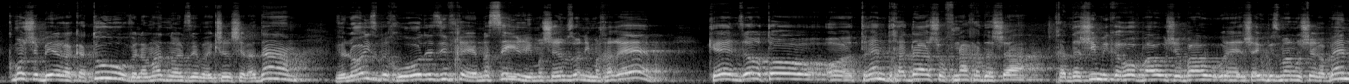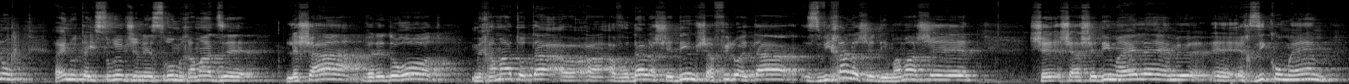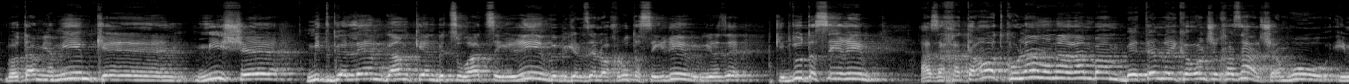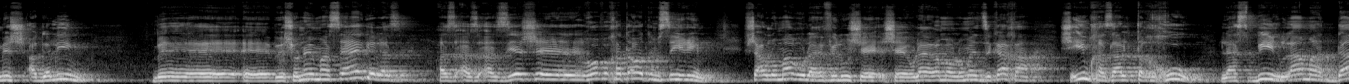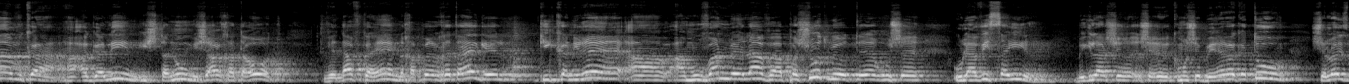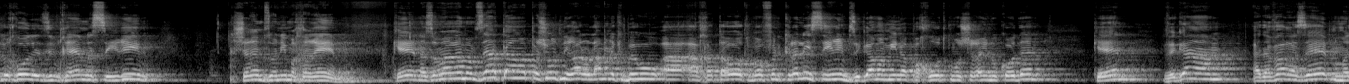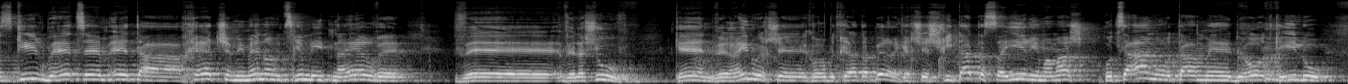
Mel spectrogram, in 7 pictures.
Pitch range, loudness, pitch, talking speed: 185-235 Hz, -15 LUFS, 210 Hz, 130 wpm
